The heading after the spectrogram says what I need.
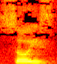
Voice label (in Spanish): "sois", Silabas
